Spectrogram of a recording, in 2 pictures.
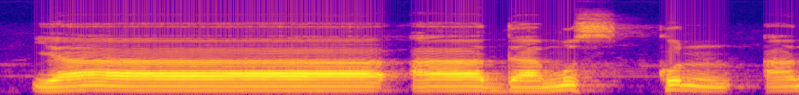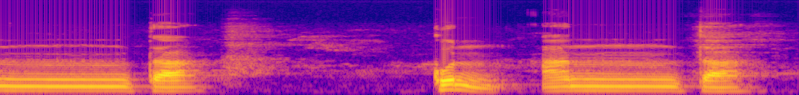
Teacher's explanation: huruf nun pada kun anta ini dibaca idhar, nunnya jelas terdengar suaranya dan tidak samar-samar atau mirip dengan huruf yang lain. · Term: idhar halqi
